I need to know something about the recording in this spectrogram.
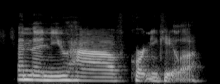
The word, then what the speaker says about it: Kahla: say your last name it's actually kayla but kayla oh yeah i mean i wouldn't expect anyone to read it and think that the h is a y i mean my last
